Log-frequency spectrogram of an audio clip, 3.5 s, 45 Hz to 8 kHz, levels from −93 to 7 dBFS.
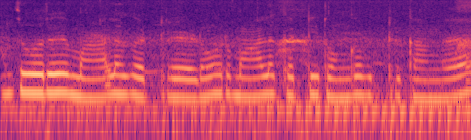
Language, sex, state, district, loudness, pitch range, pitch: Tamil, female, Tamil Nadu, Kanyakumari, -16 LUFS, 225-250 Hz, 235 Hz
